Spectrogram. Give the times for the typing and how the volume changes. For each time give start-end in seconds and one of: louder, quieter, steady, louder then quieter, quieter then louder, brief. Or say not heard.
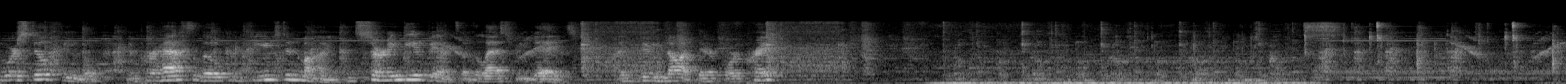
10.5-15.6 louder.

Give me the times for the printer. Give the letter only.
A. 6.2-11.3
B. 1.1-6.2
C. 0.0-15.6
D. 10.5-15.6
C.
